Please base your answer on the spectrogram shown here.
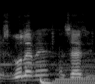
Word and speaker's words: Guillaume: Alfred, I think his last name is Guillaume, is that pronounced? Guillaume. Guillaume, G-U-I-L-L-A-U-M-E, translated Ibn Ishaq's Sirat Rasulullah, the life of the Messenger of Allah, into English.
